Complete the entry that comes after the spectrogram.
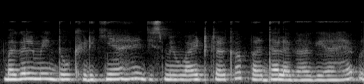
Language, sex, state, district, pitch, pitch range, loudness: Hindi, female, Jharkhand, Deoghar, 230 Hz, 220-245 Hz, -14 LUFS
